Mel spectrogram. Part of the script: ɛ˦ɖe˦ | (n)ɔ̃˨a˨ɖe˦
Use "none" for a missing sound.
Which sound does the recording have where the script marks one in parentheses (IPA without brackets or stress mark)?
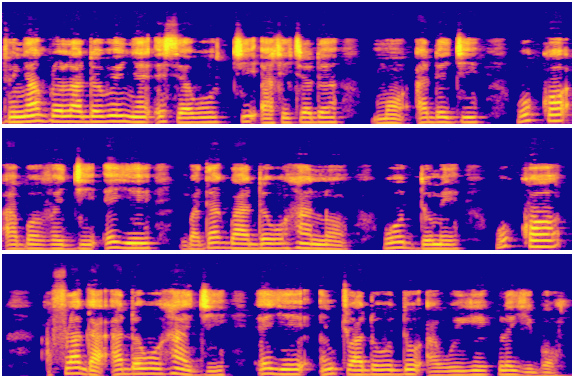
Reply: m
